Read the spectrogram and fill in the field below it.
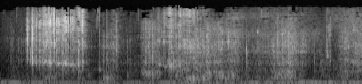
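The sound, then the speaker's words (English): Loud, crisp crunching of Rancheros chips, six months past their expiry date, being bitten and chewed, a sharp burst at first followed by a couple of seconds of steady, crackly mastication with no talking. “We'll do a chip cheers with the Rancheros.”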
